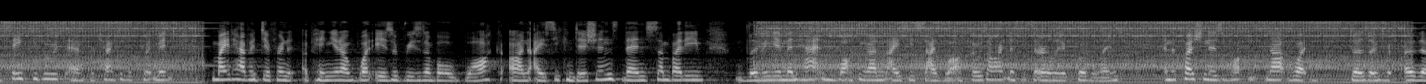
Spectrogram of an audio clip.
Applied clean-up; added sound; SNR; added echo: none; Alarm; 6 dB; none.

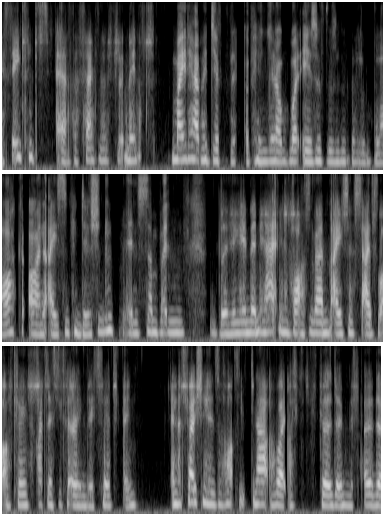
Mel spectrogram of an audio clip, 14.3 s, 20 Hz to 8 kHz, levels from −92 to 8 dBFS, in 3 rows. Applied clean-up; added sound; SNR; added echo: neural diffusion model UNIVERSE++.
